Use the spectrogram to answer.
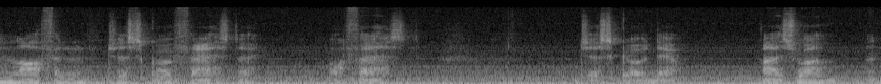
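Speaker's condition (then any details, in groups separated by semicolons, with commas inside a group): Cerebral palsy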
